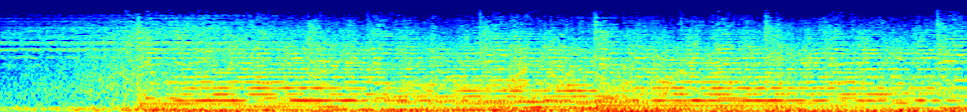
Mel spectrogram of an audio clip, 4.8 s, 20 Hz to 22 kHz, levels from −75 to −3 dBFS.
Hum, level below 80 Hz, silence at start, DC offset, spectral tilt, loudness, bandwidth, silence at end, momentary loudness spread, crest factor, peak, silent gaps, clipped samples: none; -22 dBFS; 0 s; under 0.1%; -5 dB/octave; -15 LUFS; 14.5 kHz; 0 s; 4 LU; 12 dB; -2 dBFS; none; under 0.1%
